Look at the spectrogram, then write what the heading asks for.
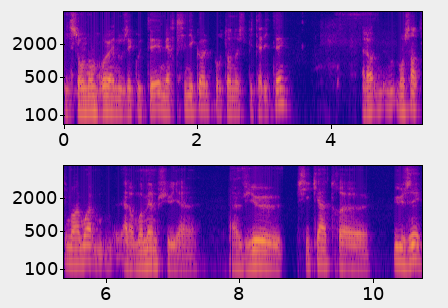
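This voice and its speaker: At a fairly slow pace, a man with a fairly low, somewhat breathy voice speaks with ordinary pitch variation. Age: 60s. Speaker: psychiatrist. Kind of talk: remote radio discussion. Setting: remote call. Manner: hesitant.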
